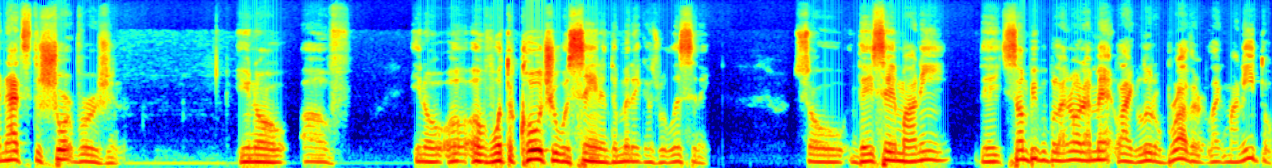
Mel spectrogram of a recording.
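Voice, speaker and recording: A moderate pace with long, frequent pauses and ordinary pitch variation. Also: man, fairly high pitch for a man. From Dominican Republic heritage, raised in US. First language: Spanish. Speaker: financial literacy organization member. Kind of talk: casual chat. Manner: halting.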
